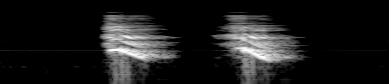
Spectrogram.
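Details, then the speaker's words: Adult imitating inspiratory stridor, the harsh upper-airway noise of occlusion from a foreign body or swelling such as epiglottitis or croup: two harsh, noisy in-breaths. "a stride or is an inspiratory noise from an upper airway so it's normally some type of occlusion whether that's a foreign body or fusion or whether it's swelling for example epiglottitis or croup you'll hear a lot inspiratory kind of a steel bark so let me try and do an impression of it"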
